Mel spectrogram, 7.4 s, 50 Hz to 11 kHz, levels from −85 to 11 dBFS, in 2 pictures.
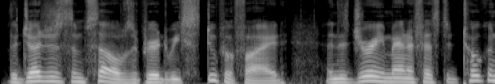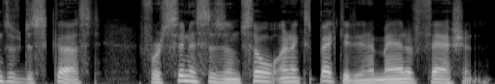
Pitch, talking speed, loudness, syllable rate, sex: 140 Hz, 185 wpm, -18 LUFS, 6.2 syllables/s, male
